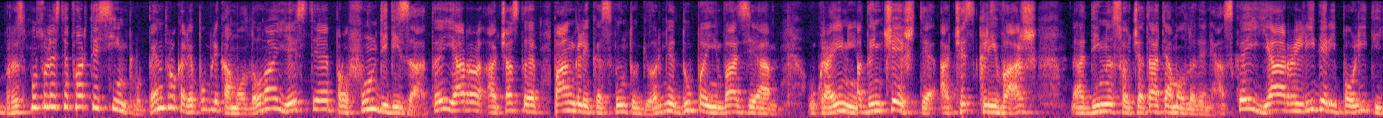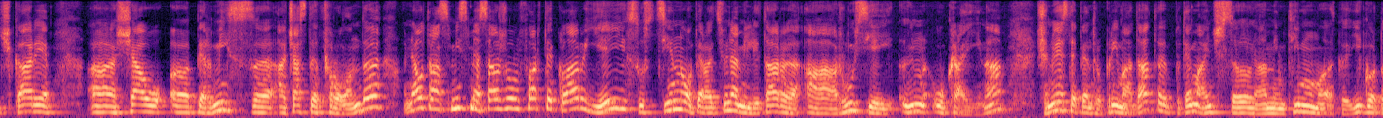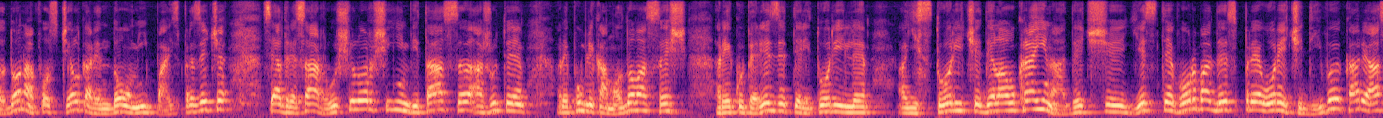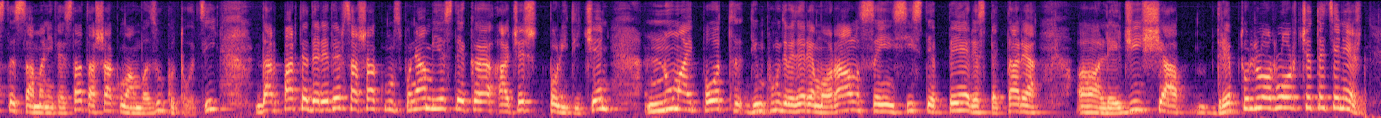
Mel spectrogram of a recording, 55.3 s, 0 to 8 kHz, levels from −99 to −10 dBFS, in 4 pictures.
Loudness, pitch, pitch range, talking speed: -18 LUFS, 175 Hz, 150-210 Hz, 140 wpm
